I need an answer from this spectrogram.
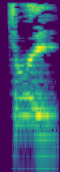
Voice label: Robot Voice "0"

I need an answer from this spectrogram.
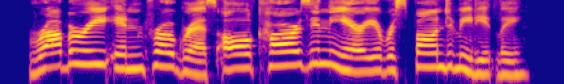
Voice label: Police Robbery, Police dispatch radio, female; Radio Dispatch Sound Effects

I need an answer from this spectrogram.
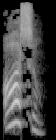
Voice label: Boy

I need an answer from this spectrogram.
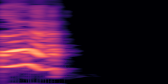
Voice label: Cartoon Game Voice "Ahhhh"

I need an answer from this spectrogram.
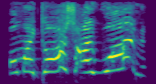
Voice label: Omigosh I Won, Radio, Female

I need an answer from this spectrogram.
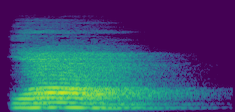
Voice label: "Yeah" With Reverb Female Voice; recorded voice

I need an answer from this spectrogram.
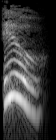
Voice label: Boy, Boy Says Ewww; Exclamation; Exclamation Sound Effects

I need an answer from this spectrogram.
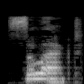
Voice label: Robot Voice "Select"; Robot Type 2 voice; Robot Sound Effects; Lynne Music

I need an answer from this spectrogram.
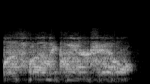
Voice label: Cb Trucker Radio; Radio Voice; Blastwave

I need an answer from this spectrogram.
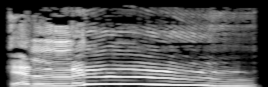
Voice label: Hellooooo, Male; Greetings And Goodbye

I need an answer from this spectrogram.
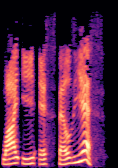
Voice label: Spells Yes, Female; Exclamation

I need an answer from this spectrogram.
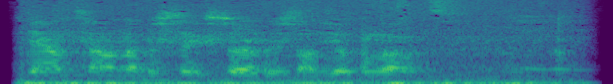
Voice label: Subway PA Announcement; Part of Subways (Sound Effects:Vehicles)

